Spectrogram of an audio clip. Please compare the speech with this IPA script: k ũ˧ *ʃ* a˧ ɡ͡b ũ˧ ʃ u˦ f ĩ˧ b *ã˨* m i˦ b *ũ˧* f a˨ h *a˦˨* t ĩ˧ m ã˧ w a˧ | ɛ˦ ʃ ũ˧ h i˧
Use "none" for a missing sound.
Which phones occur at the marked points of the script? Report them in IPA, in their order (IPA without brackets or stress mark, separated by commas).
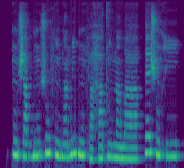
ʃ, ã˧, ũ˧, a˧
